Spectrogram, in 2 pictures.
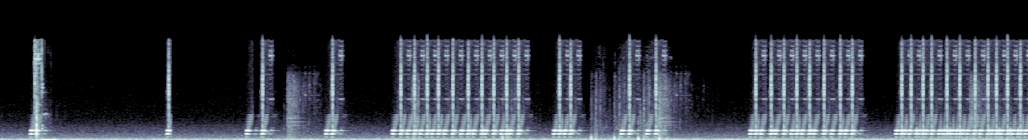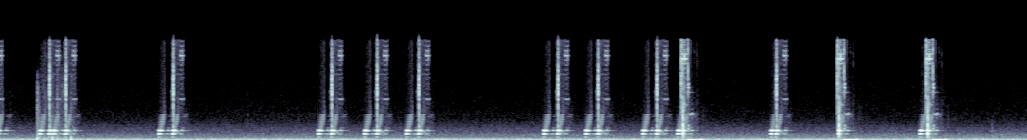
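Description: Short electronic beeps chirp again and again as menu items are picked.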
